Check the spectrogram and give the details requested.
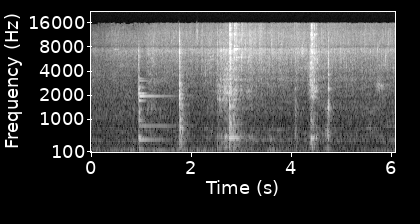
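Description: Stuffed okra frying in oil, sizzling steadily, while a wooden spatula stirs it and knocks sharply against the pan several times. About a second in, the glass pan lid clinks with a short ringing tone as it is lifted off.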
